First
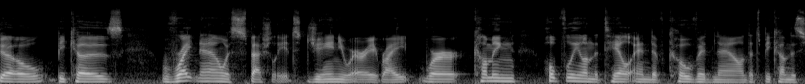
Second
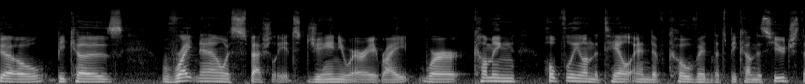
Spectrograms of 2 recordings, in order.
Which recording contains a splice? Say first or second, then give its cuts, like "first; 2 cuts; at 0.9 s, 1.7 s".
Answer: second; 1 cut; at 7.1 s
